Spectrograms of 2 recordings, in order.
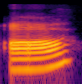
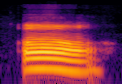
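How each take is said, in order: First: Said in the usual way. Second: A nasalised, out through the nose; nasal vowel. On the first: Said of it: "If we have this accent". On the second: Shown as a demonstration. Teacher demonstrates tilde accent, nasal a. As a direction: send a through your nose. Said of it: "nasal sound".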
